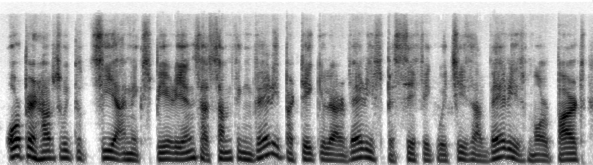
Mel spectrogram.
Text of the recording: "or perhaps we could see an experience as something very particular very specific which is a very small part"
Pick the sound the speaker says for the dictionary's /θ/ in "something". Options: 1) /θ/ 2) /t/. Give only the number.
1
